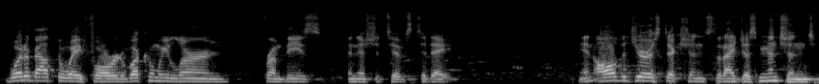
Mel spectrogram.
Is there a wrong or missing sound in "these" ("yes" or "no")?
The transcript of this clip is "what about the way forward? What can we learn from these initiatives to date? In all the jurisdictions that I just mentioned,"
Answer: no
